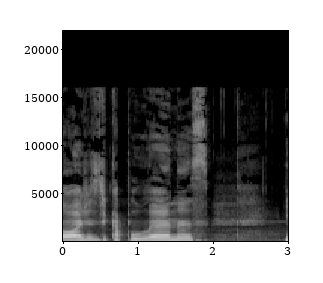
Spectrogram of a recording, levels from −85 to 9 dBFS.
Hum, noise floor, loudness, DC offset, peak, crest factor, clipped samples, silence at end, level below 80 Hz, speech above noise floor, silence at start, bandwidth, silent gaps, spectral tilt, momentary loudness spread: none; -47 dBFS; -21 LUFS; under 0.1%; -6 dBFS; 16 dB; under 0.1%; 0 s; -54 dBFS; 27 dB; 0 s; 16.5 kHz; none; -5 dB/octave; 23 LU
